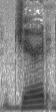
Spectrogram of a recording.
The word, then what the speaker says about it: Jarred: You can sign me at I am Jared, J-A-R-R-E-D, because no one spells my name right.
